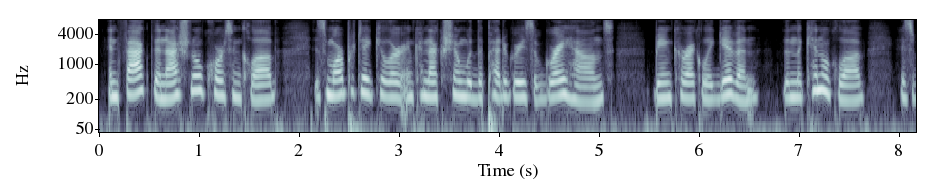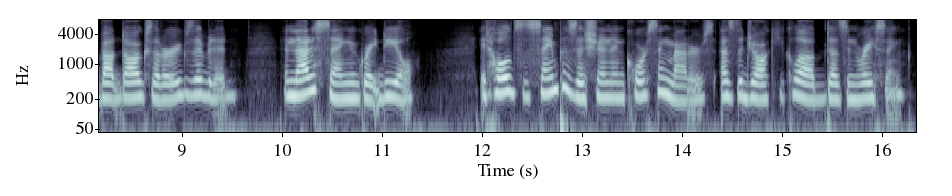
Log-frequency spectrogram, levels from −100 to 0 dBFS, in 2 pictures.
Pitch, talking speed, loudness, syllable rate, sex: 225 Hz, 185 wpm, -22 LUFS, 5.6 syllables/s, female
